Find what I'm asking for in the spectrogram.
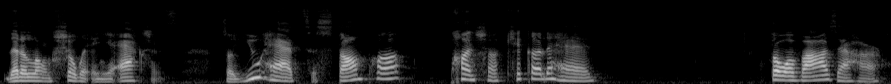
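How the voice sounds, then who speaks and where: A woman's voice: on the low side, a bit bright. A woman giving casual, opinionated commentary in an emphatic, blunt, colloquial way.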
